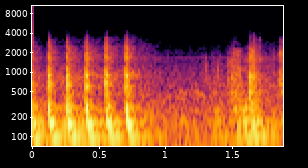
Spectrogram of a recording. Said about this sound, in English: I'll knock again.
